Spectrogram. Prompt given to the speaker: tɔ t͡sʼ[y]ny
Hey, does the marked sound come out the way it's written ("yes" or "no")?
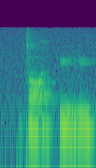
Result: yes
